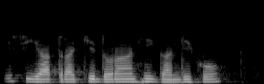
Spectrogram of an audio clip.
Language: Hindi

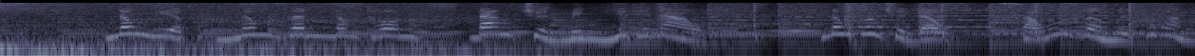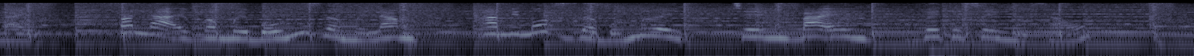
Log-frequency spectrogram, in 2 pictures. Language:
Vietnamese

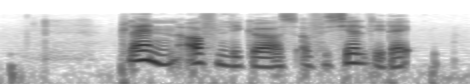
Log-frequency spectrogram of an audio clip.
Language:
Danish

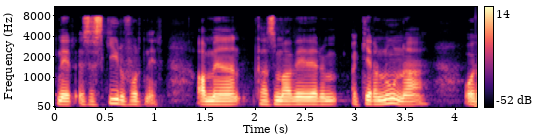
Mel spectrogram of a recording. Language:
Icelandic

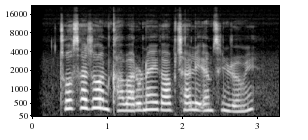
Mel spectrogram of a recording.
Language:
Kalenjin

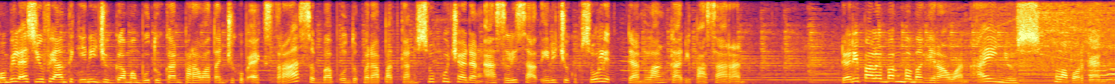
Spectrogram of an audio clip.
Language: Indonesian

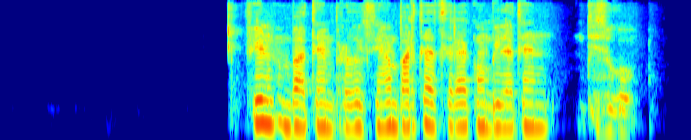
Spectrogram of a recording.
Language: Basque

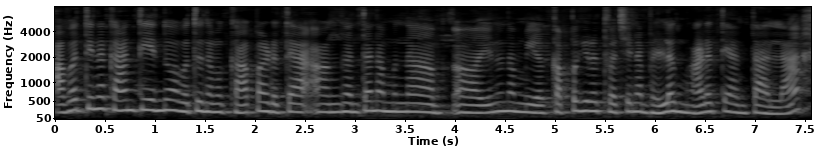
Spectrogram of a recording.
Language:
Kannada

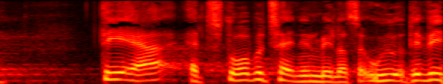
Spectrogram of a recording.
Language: Danish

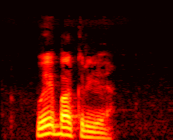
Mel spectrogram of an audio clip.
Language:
Kurdish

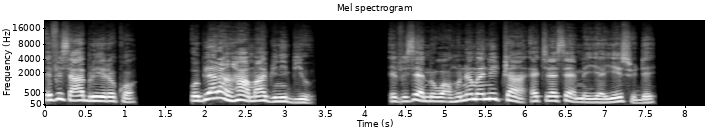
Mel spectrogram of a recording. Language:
Akan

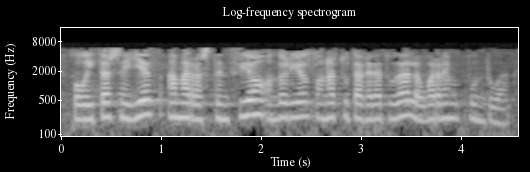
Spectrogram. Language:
Basque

